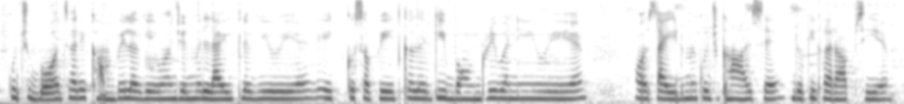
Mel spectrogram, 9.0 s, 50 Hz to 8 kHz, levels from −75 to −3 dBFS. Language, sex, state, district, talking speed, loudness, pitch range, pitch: Hindi, female, Jharkhand, Jamtara, 205 wpm, -36 LUFS, 200-220 Hz, 210 Hz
